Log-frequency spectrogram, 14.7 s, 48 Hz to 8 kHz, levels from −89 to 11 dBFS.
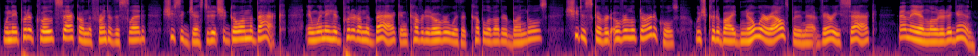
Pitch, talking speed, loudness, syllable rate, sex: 210 Hz, 235 wpm, -16 LUFS, 6.3 syllables/s, female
